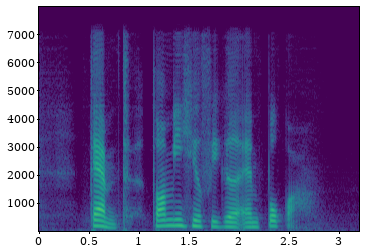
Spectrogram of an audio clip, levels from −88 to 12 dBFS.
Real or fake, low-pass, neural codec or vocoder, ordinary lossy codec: fake; 7.2 kHz; codec, 16 kHz, about 1 kbps, DyCAST, with the encoder's durations; none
